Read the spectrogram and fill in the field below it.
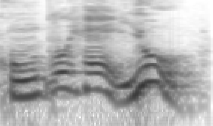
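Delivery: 공부해요 with its last syllable 요 punched; stress on final 요. Shown as a demonstration. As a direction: hit the ending 요 in 공부해요, letting it rise then fall. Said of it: "Termina en yu". (énfasis en la sílaba final 요 de 공부해요)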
